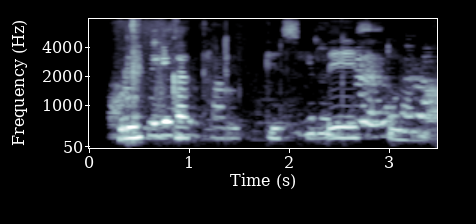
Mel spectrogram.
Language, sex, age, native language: Icelandic, female, 9, Icelandic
